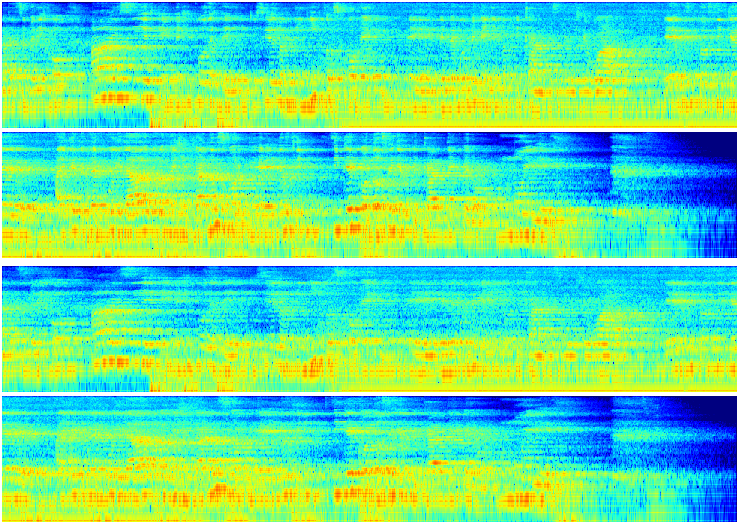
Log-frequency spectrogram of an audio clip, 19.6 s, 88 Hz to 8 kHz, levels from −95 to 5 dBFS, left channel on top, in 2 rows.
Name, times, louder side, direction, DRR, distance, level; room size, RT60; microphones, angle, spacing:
voice 1, 0.0-13.9 14.2-17.4 17.9-18.4, left 1 dB, 45° left, -5 dB, 3.8 m, -24 dB
sound 1, 2.3-12.5, left 1 dB, 10° right, 3.9 m, -28 dB
sound 2, 10.0-11.3 11.8-13.1 13.7-15.2, equal, 35° right, 2.5 m, -31 dB
voice 2, 13.4-13.9 18.3-18.7, right 1 dB, 70° right, -3 dB, 2.7 m, -45 dB
26.0 x 18.5 x 2.3 m, 2.6 s
head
